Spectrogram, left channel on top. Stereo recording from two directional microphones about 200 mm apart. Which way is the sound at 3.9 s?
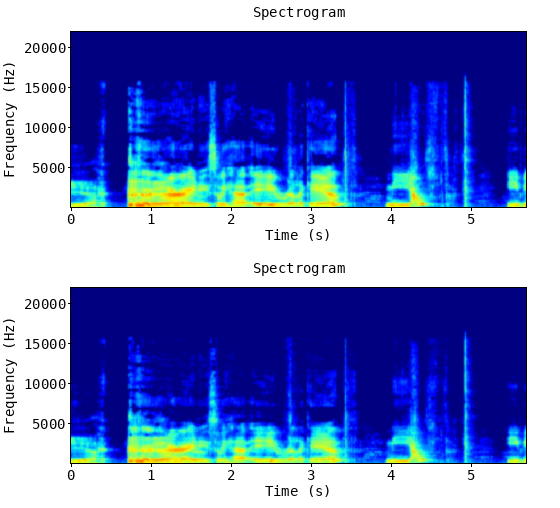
40° left (ahead or behind).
